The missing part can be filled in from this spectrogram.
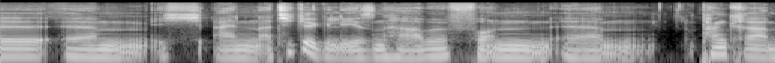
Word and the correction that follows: Pankaj: Mishra, oder wie würdest du ihn nochmal aussprechen? – Ähm, habe ich den Namen gerade hier stehen? Pankaj. – Pankaj, würdest du sagen, ja.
